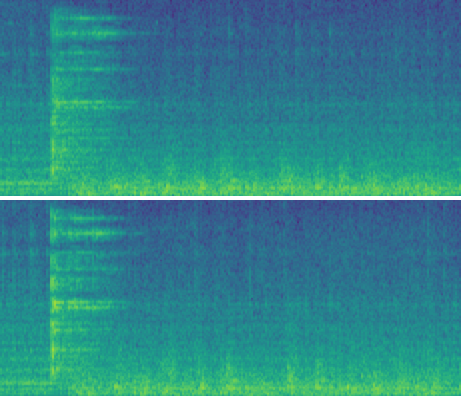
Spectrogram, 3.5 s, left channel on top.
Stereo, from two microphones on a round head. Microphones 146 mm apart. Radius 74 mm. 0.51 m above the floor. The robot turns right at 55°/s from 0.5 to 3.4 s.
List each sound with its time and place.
0.4 s cutlery clinking: 65° right (ahead or behind), 2.5 m; by 0.9 s 45° right (ahead or behind), 2.5 m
